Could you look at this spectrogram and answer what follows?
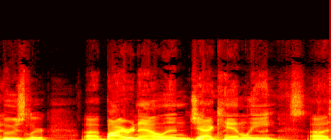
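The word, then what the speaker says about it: Boosler: had louis anderson uh elaine booster uh boozler sorry boozler pronounced that wrong elaine boozler byron allen jack hanley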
